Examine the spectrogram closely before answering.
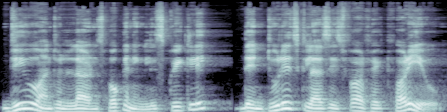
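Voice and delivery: normal talking voice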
